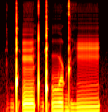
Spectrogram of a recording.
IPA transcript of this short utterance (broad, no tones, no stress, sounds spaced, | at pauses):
ǃʼ ẽ t ǃʼ u ɖʱ i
